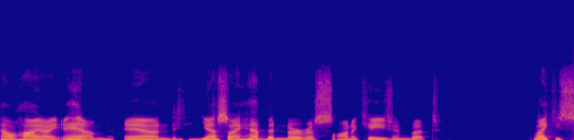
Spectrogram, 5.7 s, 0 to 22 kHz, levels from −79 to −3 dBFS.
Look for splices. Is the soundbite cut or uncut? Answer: uncut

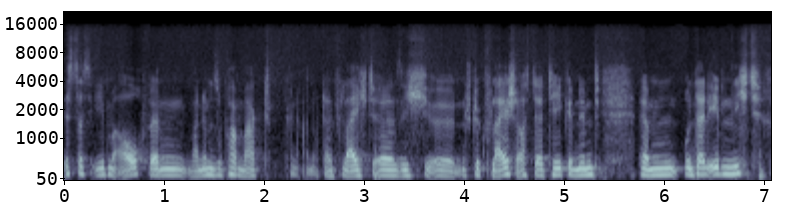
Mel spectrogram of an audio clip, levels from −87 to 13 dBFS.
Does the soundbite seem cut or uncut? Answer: uncut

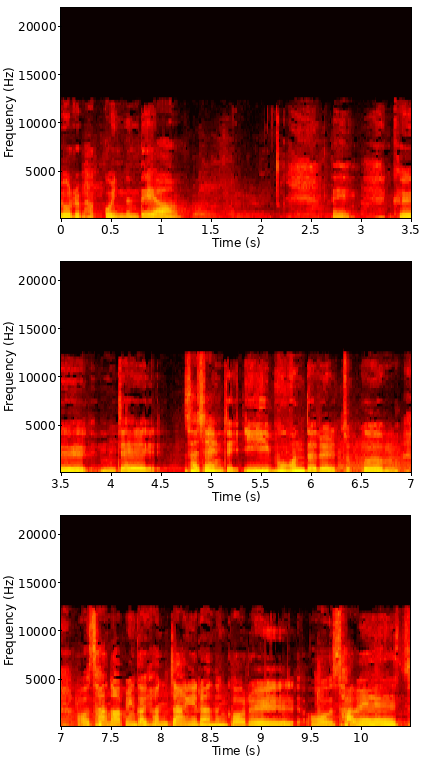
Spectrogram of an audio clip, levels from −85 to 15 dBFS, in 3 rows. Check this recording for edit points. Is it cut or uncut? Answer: uncut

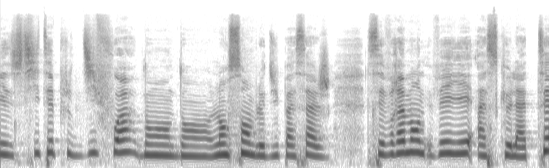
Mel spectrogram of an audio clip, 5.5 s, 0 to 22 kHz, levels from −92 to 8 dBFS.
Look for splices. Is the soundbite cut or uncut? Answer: cut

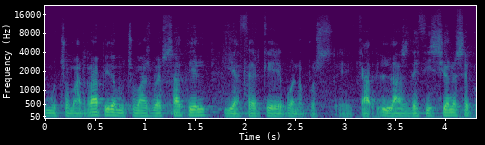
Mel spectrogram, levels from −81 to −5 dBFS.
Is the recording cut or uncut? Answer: cut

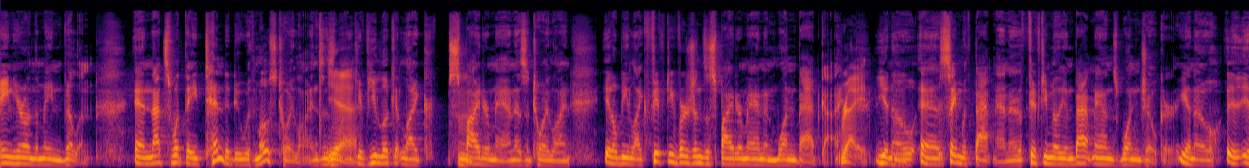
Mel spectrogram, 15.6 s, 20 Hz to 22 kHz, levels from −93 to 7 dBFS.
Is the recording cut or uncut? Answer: uncut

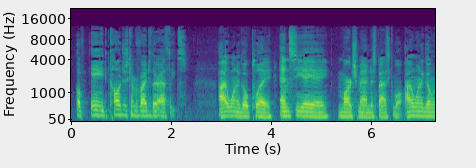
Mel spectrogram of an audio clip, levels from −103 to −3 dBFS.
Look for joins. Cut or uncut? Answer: cut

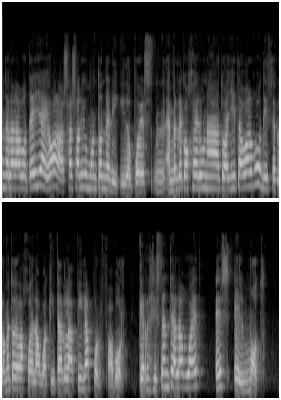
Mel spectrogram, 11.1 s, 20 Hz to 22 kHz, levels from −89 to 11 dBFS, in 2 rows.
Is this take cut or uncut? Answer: cut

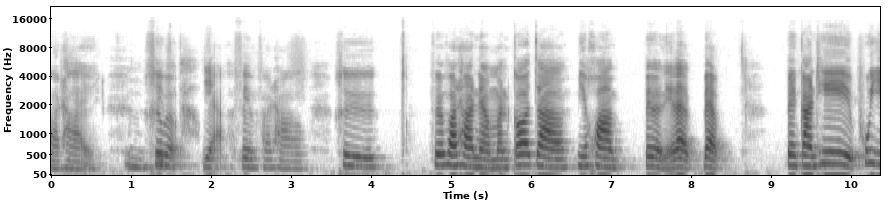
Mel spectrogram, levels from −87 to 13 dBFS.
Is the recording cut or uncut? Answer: cut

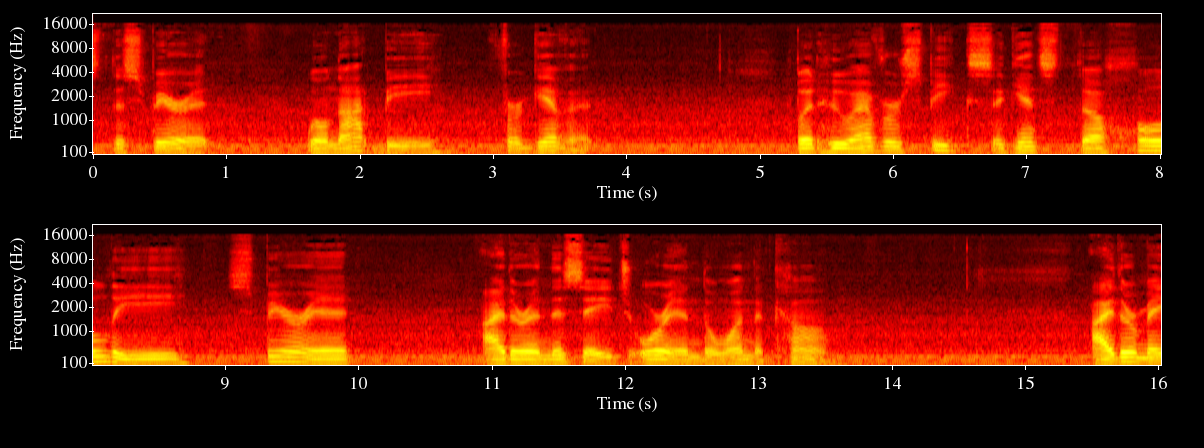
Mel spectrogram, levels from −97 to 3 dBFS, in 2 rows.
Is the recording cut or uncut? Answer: cut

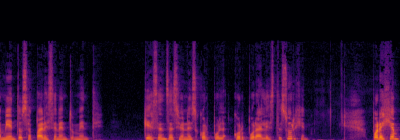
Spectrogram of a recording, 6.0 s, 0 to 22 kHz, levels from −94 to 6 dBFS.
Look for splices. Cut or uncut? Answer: uncut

